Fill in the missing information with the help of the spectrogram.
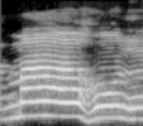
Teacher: تو ہم غنہ کریں گے، اس کے بعد ما ہن، نون مشدد ہے، یہاں پر نون مشدد کا غنہ ہوگا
